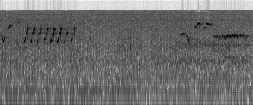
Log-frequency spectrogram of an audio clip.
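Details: A Black-throated Sparrow sings in Phoenix, Arizona: a couple of high clear notes, a quick tinkling trill, more sharp notes and a thin buzzy trill over steady hiss.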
